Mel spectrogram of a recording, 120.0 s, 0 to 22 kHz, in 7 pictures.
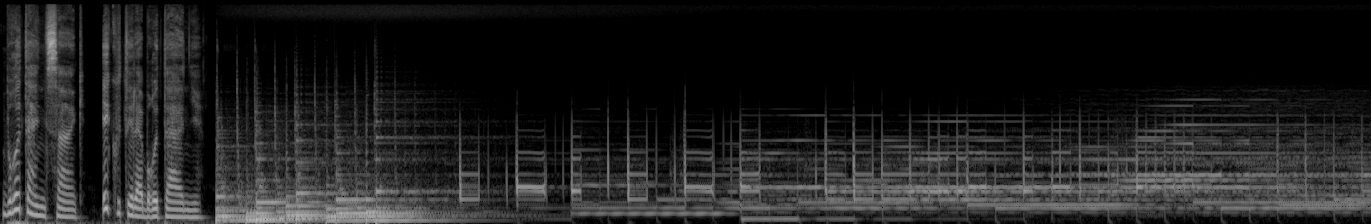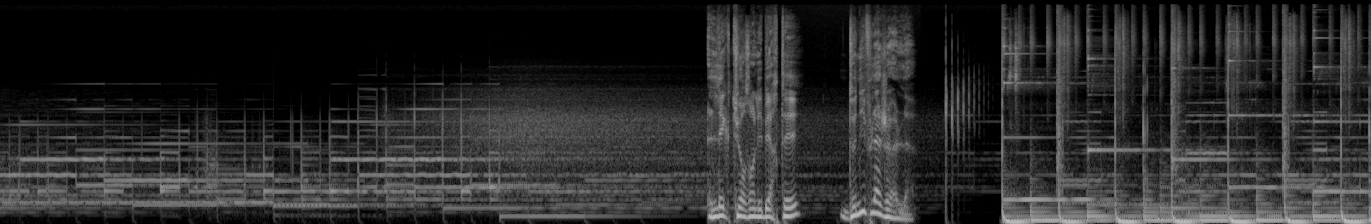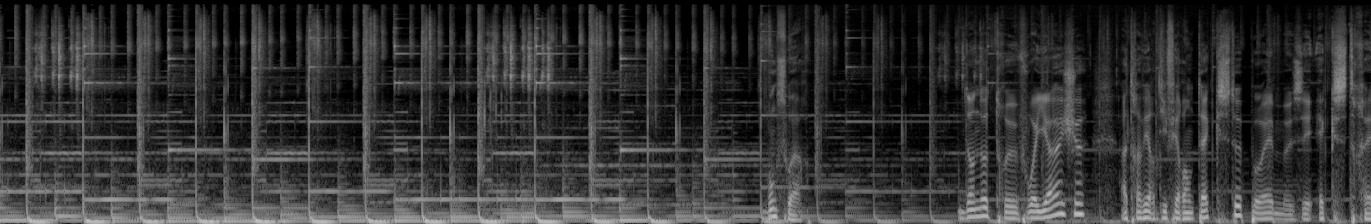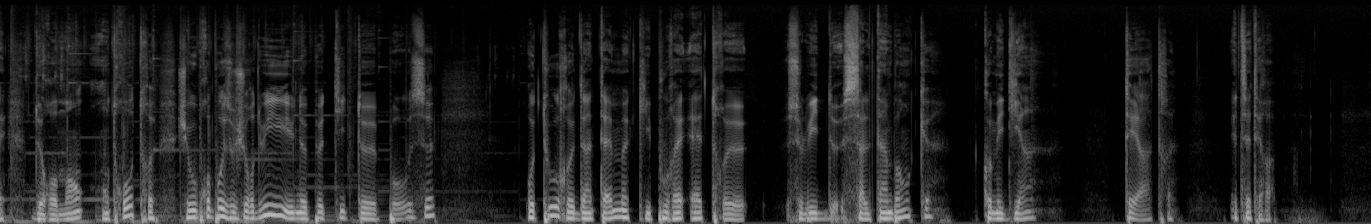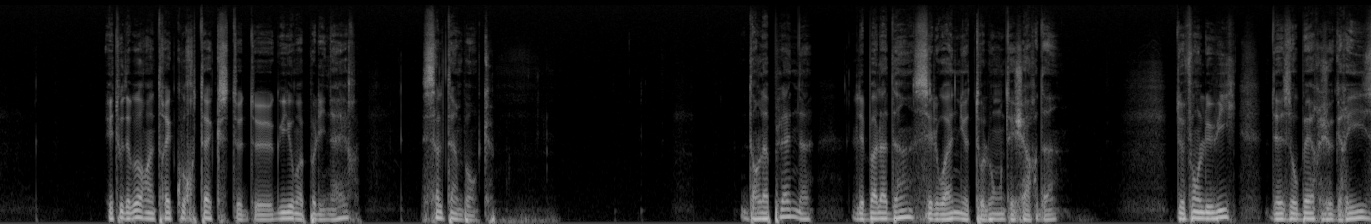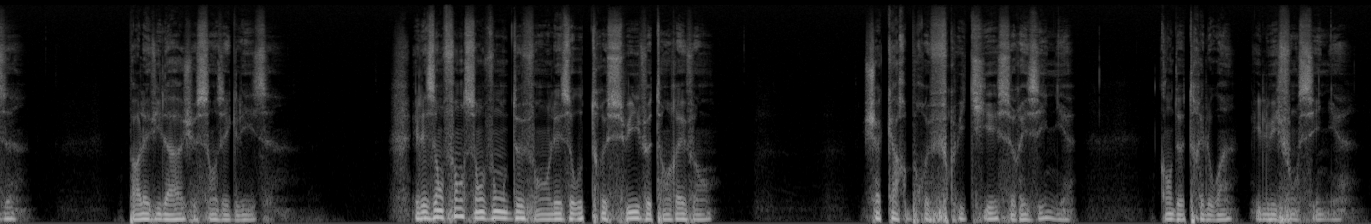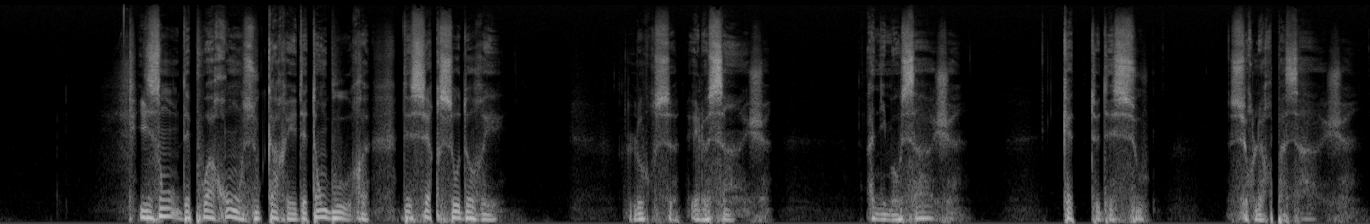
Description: Émission du 25 octobre 2023.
